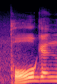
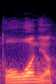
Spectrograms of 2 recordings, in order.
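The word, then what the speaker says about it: 道元: 옛날 일본에 도겐 선사라는 분이 계셨어. 도겐. 우리 발음으로론 도원이야. 도원. 도원 스님인데 일본뿐이니까 일본식으로 불러야지. 도겐 스님이야.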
